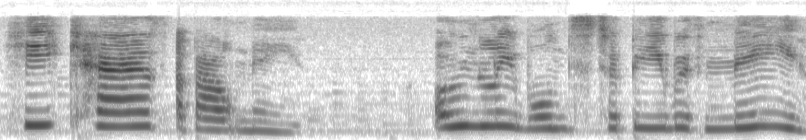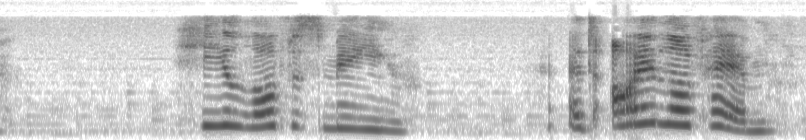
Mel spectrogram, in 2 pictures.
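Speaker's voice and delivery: high, loud and emphatic, slowing on key lines; impassioned rejection. Acted. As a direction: tell him off, then declare love. Belle rejects Gaston.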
